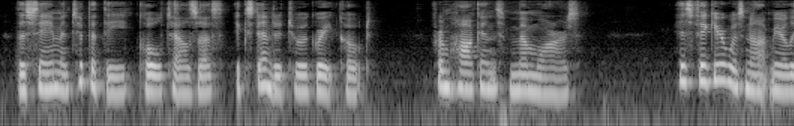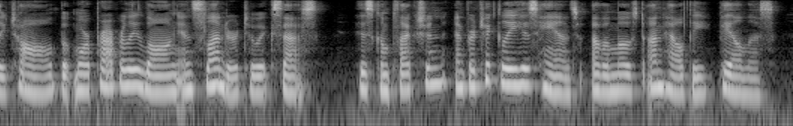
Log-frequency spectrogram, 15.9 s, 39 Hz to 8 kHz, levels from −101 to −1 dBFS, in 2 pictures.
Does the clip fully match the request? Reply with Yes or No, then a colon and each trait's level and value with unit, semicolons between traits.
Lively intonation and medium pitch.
No: average, 3.6 semitones; medium, 175 Hz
